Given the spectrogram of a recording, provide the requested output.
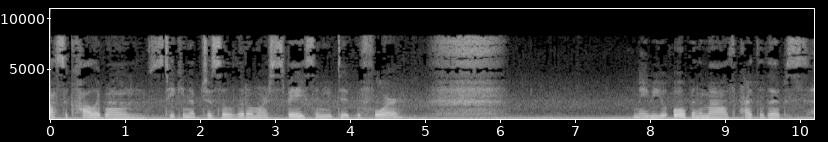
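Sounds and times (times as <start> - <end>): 
speech: 0.0 - 5.6, 7.8 - 10.1
low steady hum: 0.0 - 10.1
deep breath inhaled during a slow relaxation exercise: 5.0 - 6.1.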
